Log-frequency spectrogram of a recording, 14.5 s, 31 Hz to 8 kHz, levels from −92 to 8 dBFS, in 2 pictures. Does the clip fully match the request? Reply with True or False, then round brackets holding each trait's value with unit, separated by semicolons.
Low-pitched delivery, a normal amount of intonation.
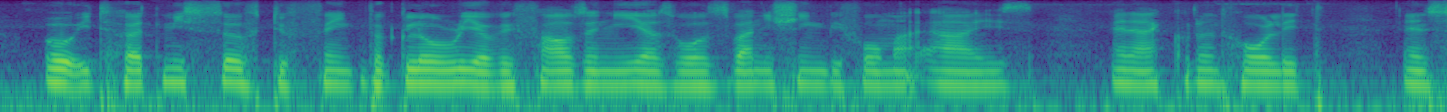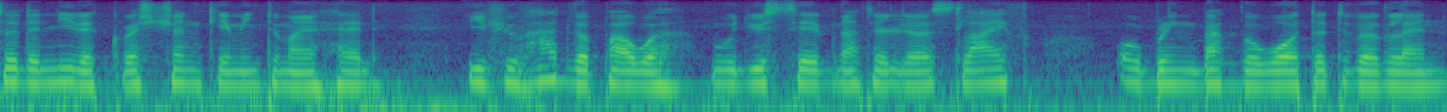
False (120 Hz; 1.4 semitones)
